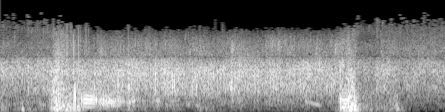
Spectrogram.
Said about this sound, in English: You clap.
